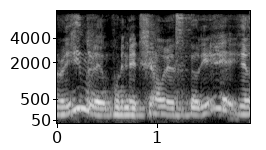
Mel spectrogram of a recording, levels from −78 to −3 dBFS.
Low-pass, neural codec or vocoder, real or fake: 7.2 kHz; codec, 44.1 kHz, 1.7 kbps, Pupu-Codec; fake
